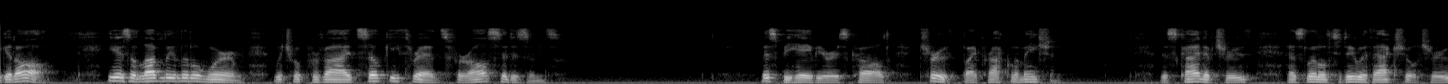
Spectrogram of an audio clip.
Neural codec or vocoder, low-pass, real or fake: codec, 24 kHz, 3.1 kbps, DualCodec; 5.4 kHz; fake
